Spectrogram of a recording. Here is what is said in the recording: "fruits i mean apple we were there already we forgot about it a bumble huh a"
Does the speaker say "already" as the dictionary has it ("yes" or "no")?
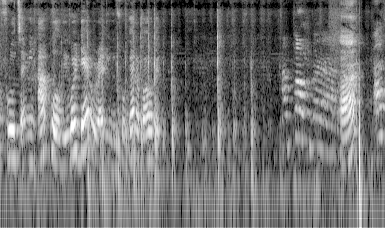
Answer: yes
